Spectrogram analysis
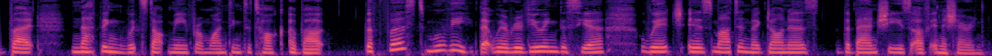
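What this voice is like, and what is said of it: Unwell, affected speaking voice. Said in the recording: “apologize for my voice. I'm starting the new year with a bug”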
